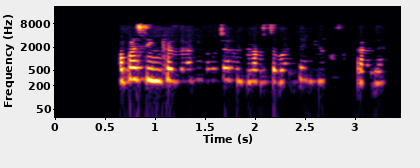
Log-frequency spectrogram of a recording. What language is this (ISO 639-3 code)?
uzb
